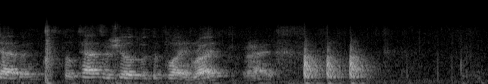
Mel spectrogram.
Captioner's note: knocking at door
